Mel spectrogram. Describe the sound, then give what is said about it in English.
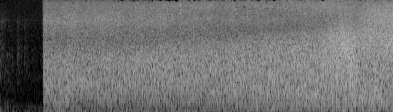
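Waves lap and wash onto a beach in a steady hiss of surf that starts abruptly after a brief silence and swells slightly toward the end. No voices. “That's right, waves lapping on the beach.”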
